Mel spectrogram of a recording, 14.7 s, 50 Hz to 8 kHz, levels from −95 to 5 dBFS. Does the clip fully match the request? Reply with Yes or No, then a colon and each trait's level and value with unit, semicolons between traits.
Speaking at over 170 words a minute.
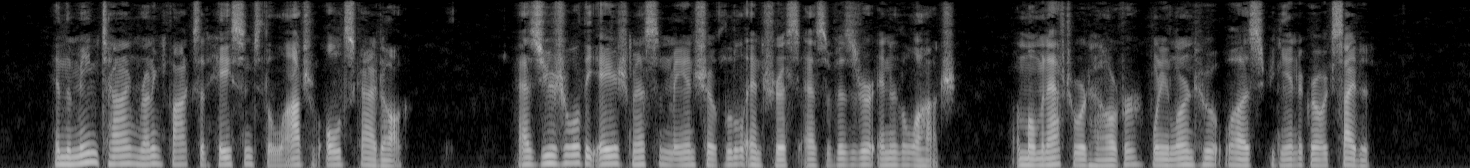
Yes: average, 180 wpm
